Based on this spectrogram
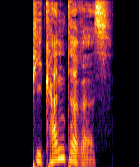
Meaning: strong/mixed nominative/accusative neuter singular comparative degree of pikant
- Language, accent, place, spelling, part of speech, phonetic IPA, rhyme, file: German, Germany, Berlin, pikanteres, adjective, [piˈkantəʁəs], -antəʁəs, De-pikanteres.ogg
